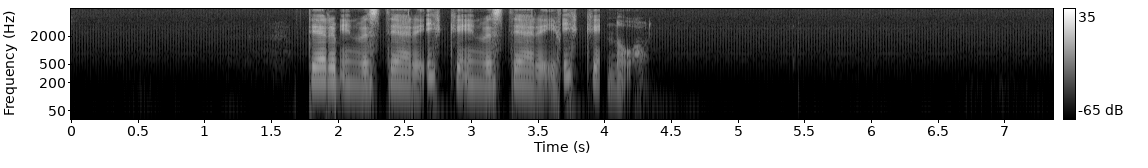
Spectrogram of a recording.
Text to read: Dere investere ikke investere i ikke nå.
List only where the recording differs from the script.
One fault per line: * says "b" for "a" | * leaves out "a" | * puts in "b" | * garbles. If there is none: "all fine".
all fine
